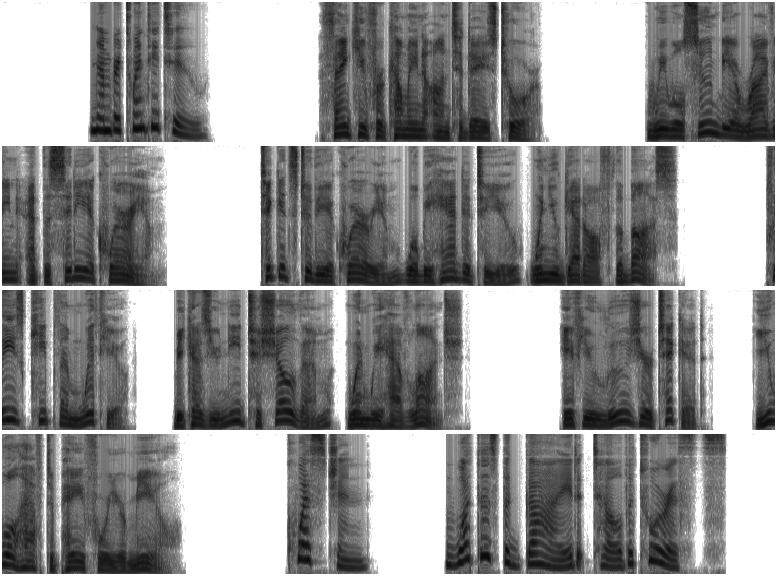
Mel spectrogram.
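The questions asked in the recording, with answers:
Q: What does the guide tell the tourists?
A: They need to show their aquarium tickets at lunch.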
